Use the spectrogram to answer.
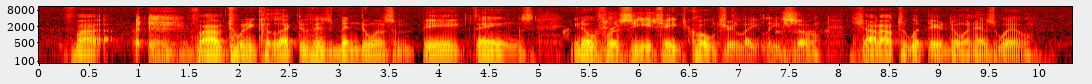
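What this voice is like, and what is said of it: Strained, hoarse voice. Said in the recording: “I don't know if I'm losing my voice today or what.”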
